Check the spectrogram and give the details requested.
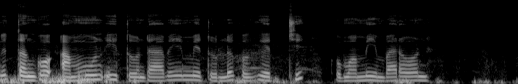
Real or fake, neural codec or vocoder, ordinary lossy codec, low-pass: real; none; none; 19.8 kHz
